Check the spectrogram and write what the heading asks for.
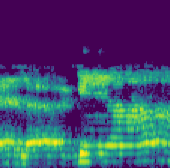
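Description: A man's voice chanting a devotional hymn in long held notes, with a brief break about a second in.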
